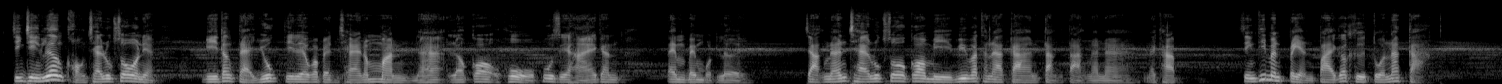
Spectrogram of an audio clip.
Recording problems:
echo of what is said; faint; throughout; 460 ms later, 20 dB below the speech

